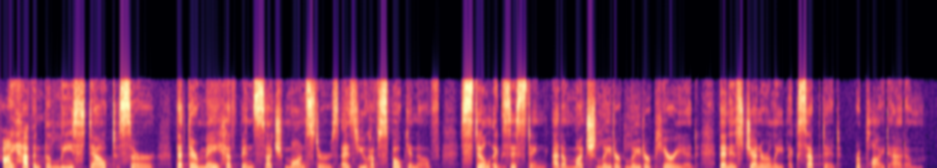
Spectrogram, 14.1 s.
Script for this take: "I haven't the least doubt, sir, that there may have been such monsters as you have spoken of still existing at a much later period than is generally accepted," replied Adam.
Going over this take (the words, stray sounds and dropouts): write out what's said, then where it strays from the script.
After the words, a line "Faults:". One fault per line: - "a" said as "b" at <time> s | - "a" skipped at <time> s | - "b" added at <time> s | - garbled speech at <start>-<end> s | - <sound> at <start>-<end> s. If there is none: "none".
"I haven't the least doubt, sir, that there may have been such monsters as you have spoken of still existing at a much later later period than is generally accepted," replied Adam.
Faults:
- "later" added at 9.4 s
